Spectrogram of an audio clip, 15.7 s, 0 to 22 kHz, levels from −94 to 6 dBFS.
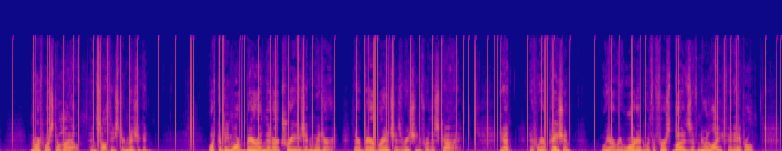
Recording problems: crackle, like an old record; noticeable; 10 dB below the speech

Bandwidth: 16.5 kHz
